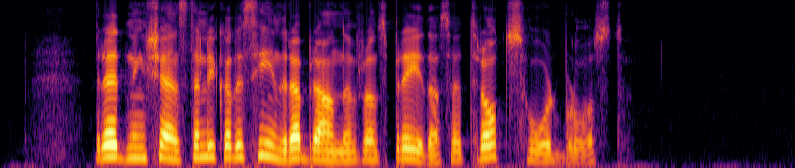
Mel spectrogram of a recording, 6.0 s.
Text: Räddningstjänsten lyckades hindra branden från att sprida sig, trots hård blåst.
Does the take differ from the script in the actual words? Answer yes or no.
no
